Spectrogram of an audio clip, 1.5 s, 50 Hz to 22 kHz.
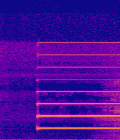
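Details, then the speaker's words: Honda Pilot 3.5L starter that clicks but won't start: silence, then a steady high multimeter continuity beep between the S terminal and ground on the starter solenoid hold-in coil; a closed circuit, so the coil is good. "so that's a good beep that means it's a close circuit we got a good circuit in that one"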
